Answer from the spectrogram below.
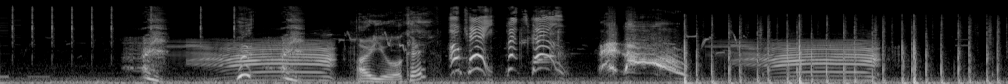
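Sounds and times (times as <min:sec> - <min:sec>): cow mooing: 0:01.5 - 0:03.5, 0:07.4 - 0:08.9
clip-clop of hoofbeats: 0:06.8 - 0:10.0.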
